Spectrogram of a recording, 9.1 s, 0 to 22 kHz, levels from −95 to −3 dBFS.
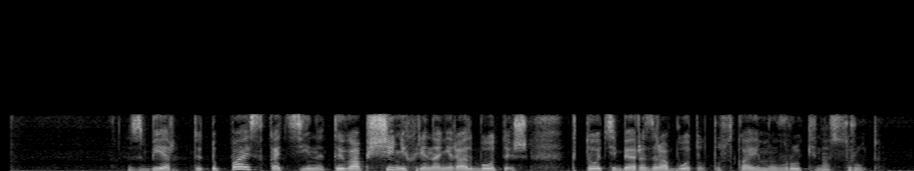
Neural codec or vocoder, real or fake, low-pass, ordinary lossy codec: vocoder, 22.05 kHz, 80 mel bands, Vocos; fake; 7.2 kHz; MP3, 64 kbps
